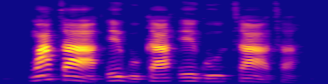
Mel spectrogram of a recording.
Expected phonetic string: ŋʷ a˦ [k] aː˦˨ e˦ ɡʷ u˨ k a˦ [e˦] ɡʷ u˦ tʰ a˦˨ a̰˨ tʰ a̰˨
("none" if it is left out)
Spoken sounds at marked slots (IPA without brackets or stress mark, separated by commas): t, e˦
